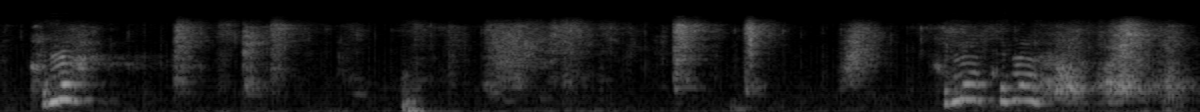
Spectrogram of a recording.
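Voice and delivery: high, breathy coaxing to a pet. Real, not acted. Owner coaxing her nosy pet away, high coaxing voice. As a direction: coo to the dog to come.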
